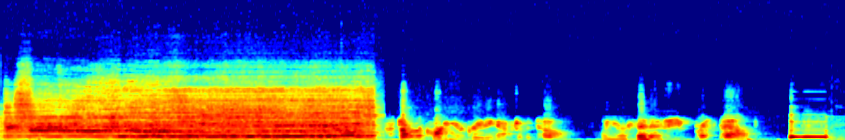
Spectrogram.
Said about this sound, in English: Phone ring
